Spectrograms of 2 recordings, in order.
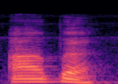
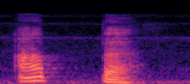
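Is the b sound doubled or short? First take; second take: short; doubled. First: The b sound is short and single. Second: The b sound is held long and doubled. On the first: "Jika tidak ada tasydid, dibaca aba" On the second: "Jika diberi tasydid, dibaca abba"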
